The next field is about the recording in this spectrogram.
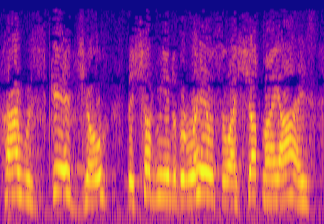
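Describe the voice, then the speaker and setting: A young male actor playing an excitable, eager kid brother in a 1940s radio drama. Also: very high-pitched, fairly quick. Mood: breathless, excited. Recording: noisy muffled old radio, crowd behind.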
